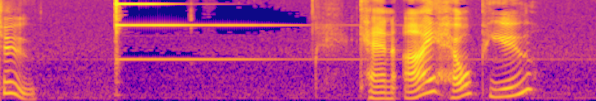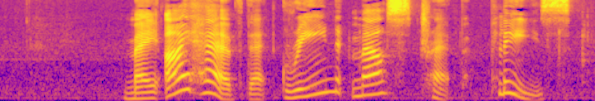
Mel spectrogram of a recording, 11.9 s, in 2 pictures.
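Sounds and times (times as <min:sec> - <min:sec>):
speech: 0:00.0 - 0:00.5, 0:03.7 - 0:05.4, 0:07.2 - 0:11.7
bell ding signalling to turn the page of a read-along book: 0:01.2 - 0:05.3.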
